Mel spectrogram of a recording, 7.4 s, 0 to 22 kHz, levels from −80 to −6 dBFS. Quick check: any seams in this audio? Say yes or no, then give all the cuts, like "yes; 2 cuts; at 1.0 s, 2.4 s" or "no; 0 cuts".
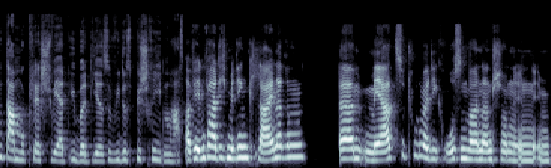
yes; 1 cut; at 2.4 s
